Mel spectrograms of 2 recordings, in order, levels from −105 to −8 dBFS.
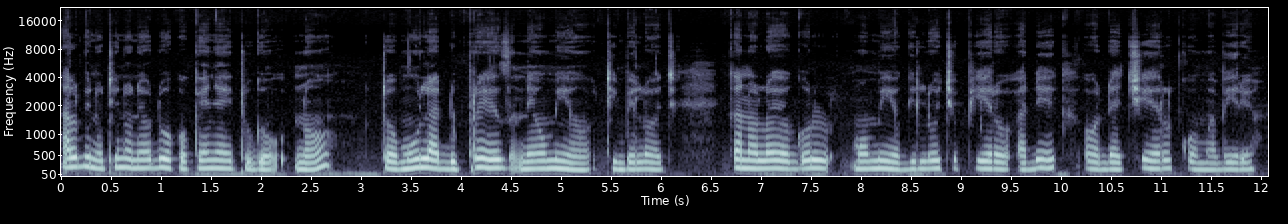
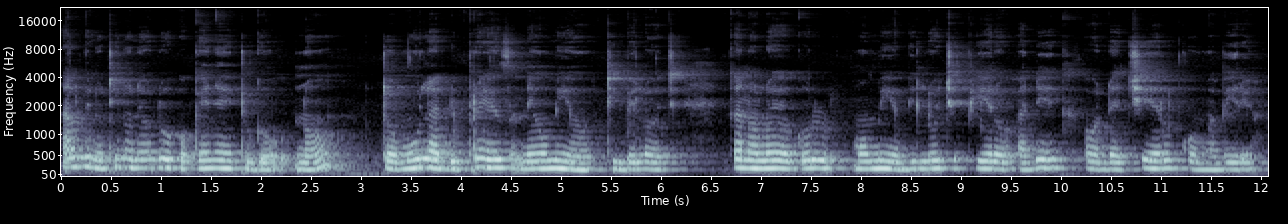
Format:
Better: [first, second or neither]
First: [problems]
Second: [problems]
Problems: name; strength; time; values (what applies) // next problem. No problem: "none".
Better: first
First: none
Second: room echo; dies away in 0.8 s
